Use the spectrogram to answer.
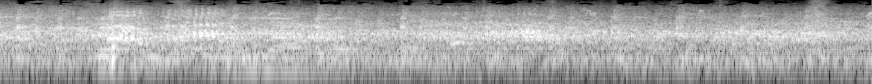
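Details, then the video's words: A large group of demoiselle cranes flying and feeding in formation in Rajasthan: busy, overlapping croaking calls from many birds at once, a short louder burst near the start, then an even din. "Demoiselle Cranes croon, fly and feed in formation, as a large group, and cloud up the Rajasthan sky"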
